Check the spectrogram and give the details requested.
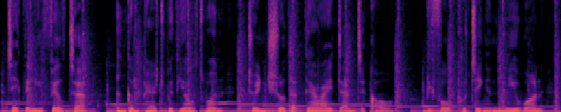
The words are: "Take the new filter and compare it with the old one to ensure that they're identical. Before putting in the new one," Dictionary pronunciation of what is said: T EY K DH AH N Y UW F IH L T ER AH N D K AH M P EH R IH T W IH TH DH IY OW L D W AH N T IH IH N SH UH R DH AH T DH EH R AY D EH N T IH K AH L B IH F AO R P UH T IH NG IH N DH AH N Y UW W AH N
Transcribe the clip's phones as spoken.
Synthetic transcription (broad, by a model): T EY K DH AH N Y UW F IH L T ER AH N K AH M P EH R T W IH DH IY OW L D W AH N T IH IH N SH UH R DH AH T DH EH R AY D EH N T IH K AH L B IH F AO R P UH T IH NG IH N DH AH N Y UW W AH N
